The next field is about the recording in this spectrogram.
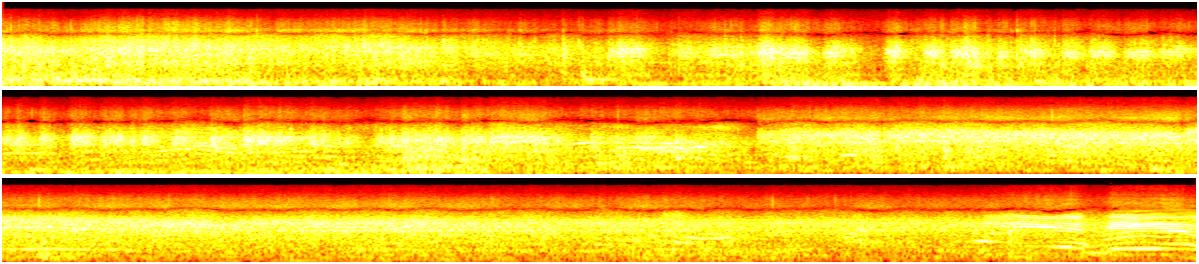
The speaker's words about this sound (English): I'll pull the cord up there, the emergency cord. That will put on the brakes and stop the train.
